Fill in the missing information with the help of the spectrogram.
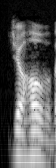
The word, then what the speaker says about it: Jehovah: Sometimes we pronounce it Jehovah.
